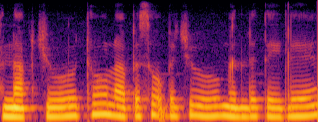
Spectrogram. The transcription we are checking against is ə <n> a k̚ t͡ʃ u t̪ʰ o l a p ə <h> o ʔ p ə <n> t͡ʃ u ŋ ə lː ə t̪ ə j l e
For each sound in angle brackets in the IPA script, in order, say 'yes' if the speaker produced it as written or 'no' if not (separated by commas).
yes, no, no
